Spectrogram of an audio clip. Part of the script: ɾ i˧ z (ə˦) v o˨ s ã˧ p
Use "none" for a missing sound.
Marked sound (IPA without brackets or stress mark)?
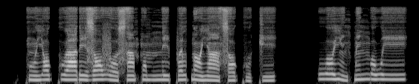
ɔ˦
